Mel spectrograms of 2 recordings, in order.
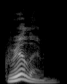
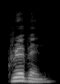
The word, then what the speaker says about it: Gribben: I want to thank our special guest, Toby Grillin. Am I saying that right? – Gribben. – Gribben.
